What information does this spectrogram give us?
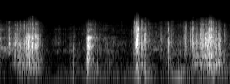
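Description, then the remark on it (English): Uneven, crunching footsteps of a person with a torch coming down the road scuff along gravel in a halting rhythm, one heavy step then a dragging one, growing slightly louder as they approach. No voices. “What makes you walk like that? Sounds like you've got a club foot.”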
